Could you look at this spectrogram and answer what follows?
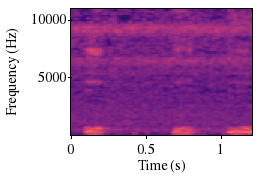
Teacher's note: उ उ उ में ओठ गोल हो जाते हैं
